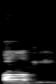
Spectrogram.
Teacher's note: so we don't really pronounce the l too much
